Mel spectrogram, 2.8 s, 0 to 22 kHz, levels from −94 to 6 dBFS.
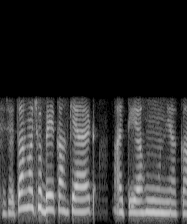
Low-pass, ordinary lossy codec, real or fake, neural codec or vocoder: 3.6 kHz; none; fake; vocoder, 44.1 kHz, 128 mel bands every 256 samples, BigVGAN v2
